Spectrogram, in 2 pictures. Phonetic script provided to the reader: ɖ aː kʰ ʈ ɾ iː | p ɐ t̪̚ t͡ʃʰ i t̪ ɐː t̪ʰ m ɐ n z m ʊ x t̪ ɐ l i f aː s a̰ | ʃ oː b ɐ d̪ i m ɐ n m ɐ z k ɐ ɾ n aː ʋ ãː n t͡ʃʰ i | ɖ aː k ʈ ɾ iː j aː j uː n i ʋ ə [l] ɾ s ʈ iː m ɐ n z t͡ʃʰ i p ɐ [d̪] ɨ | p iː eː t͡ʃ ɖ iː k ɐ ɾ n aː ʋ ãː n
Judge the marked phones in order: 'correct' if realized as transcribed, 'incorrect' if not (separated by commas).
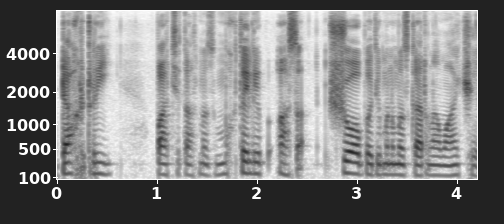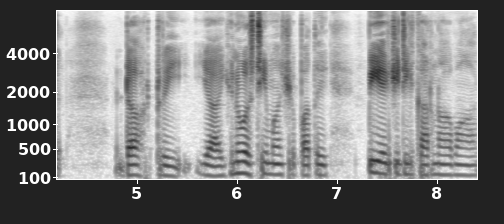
incorrect, incorrect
